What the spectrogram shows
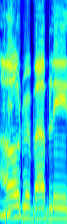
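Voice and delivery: put-on old grandpa voice with Slavic accent. Imitating how the other speaker normally says it, Slavic grandpa voice. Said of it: "sounds like a Slavic grandpa".

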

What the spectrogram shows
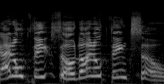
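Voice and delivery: tearful, very high-pitched crying voice. Telling how he tried to convince his brother he did it: imitating brother crying. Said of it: "he's crying like".

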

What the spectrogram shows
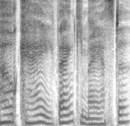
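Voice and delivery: high-pitched Southern creature voice. Acting out a reply after being called Southern Gollum, in a Southern Gollum voice. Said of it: "what about you, Southern Gollum?".

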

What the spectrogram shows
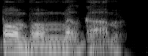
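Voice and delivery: deep, slow, soft, halting dim brute voice. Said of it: "he goes, he goes".

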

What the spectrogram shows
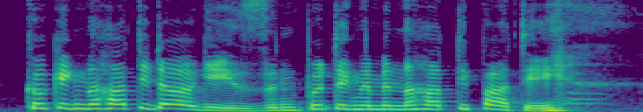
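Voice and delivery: hammy put-on Italian accent. A host introduces this week's show-business segment in an unhelpfully italian accent.

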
